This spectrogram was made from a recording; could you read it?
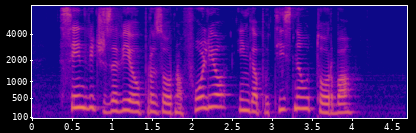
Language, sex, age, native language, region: Slovenian, female, 50-59, Slovenian, Central Slovenia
